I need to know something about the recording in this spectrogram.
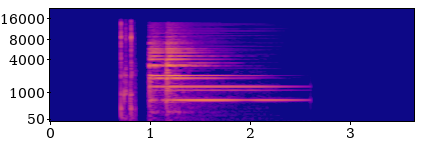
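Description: A bell chimes brightly and rings out.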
